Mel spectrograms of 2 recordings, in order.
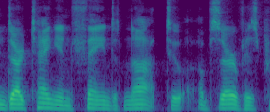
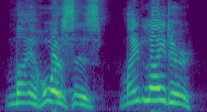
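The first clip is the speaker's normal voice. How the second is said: very high, loud frantic shout; 8 dB louder, slower than usual. A narrator's reading. Fouquet shouting for his servants in panic, frantic shout. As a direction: yell for the horses in panic. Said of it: "hung to the bell rope and shouted".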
